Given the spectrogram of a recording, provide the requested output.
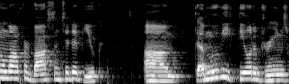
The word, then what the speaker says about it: Dubuque: So that's where he gets Boston to Dubuque. You might be thinking, Boston, that's something. Dubuque, what the heck is that supposed to rhyme with Nuke and Duke? Yeah, kind of.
